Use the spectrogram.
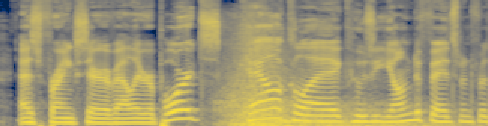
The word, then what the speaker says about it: Clague: and maybe why did this guy's name which rhymes with plague find himself on waivers well let's start with the basics calc leg or as eric cartman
